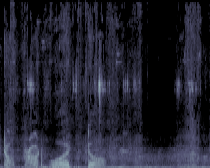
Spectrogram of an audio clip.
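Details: Dogs in Halloween costumes, with a Husky howling from excitement; a short run of rising and falling whiny, talking-style howls in bursts over the first second and a half, then quieter rustling and background noise.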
